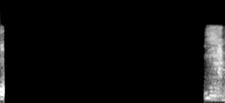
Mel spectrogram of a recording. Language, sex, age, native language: Icelandic, male, 9, Icelandic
